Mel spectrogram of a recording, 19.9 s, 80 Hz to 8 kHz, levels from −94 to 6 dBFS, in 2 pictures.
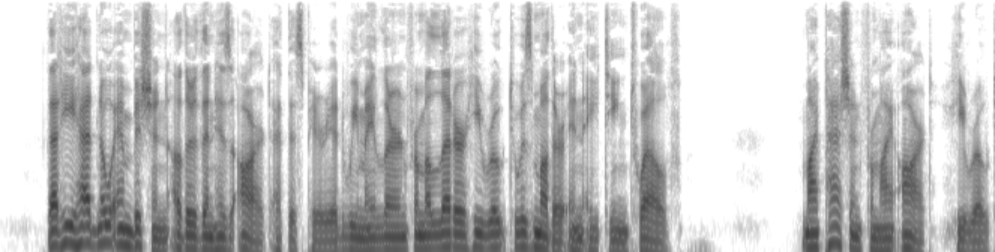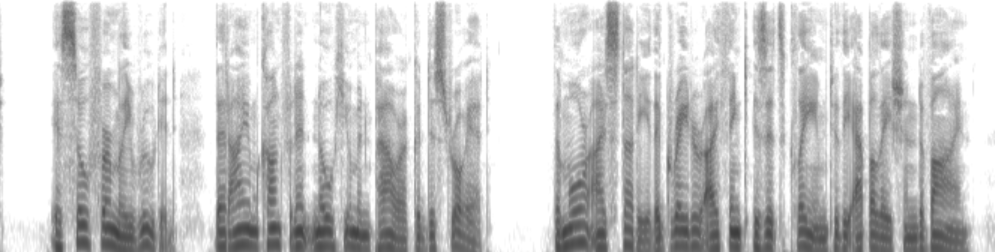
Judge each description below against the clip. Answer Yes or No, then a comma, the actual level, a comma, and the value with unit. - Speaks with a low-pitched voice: Yes, low, 110 Hz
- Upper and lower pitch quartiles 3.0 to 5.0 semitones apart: Yes, average, 4.4 semitones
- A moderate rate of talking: Yes, average, 185 wpm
